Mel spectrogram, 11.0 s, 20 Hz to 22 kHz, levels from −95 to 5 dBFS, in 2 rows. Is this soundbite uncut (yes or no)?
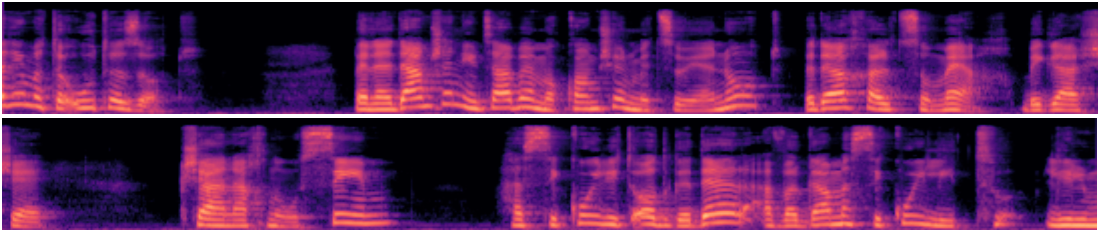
yes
